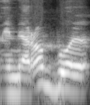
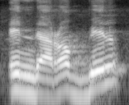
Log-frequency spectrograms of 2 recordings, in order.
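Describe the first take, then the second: First: The second word ends with an 'ul' sound. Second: The second word ends with an 'il' sound. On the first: The speaker calls it wrong. "bukan Inda Rabbul" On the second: The speaker calls it right. "harus kasroh"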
